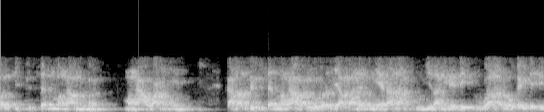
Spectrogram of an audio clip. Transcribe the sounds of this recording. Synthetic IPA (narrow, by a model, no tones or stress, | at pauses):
ɔd̪̥i̤b̪̥i̤sɛnməŋambək̚məŋawan | karnad̪̥i̤bsɛnməŋawankupərsiapanepəŋeɾanːaʔb̥ṳnilaŋit̪et̪eb̥ṳaʔɾokaiteʔ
